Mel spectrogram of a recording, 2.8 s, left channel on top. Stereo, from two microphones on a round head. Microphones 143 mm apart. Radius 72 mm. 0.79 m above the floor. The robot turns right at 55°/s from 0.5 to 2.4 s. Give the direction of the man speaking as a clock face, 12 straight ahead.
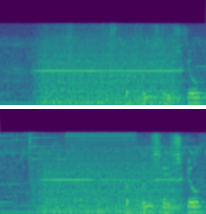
5 o'clock.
